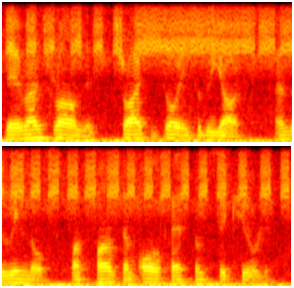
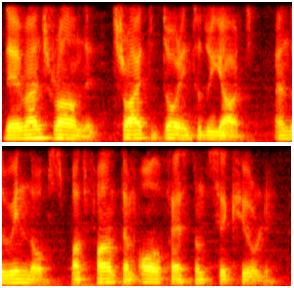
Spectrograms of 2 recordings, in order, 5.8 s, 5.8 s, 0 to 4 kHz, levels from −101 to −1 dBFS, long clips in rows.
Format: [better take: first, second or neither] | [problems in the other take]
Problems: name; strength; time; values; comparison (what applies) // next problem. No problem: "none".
second | background sound (Insect); 2 dB below the speech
